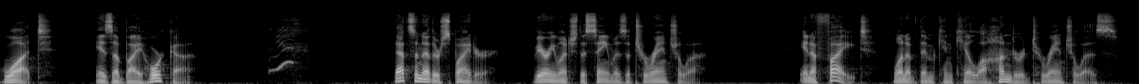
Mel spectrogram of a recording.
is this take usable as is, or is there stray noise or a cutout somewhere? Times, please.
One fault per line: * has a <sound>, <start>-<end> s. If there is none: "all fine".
* has a breath, 2.7-3.2 s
